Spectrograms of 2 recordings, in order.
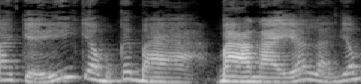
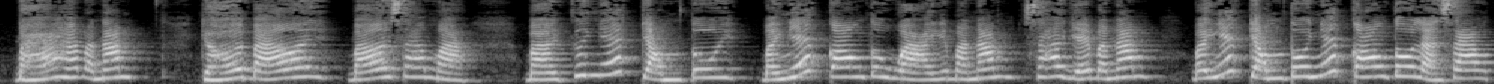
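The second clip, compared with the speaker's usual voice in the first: high, aggrieved questioning; acted grandmother's upset plea; distressed confrontation; 6 semitones higher than usual. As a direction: confront the ghost in a raised pitch.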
